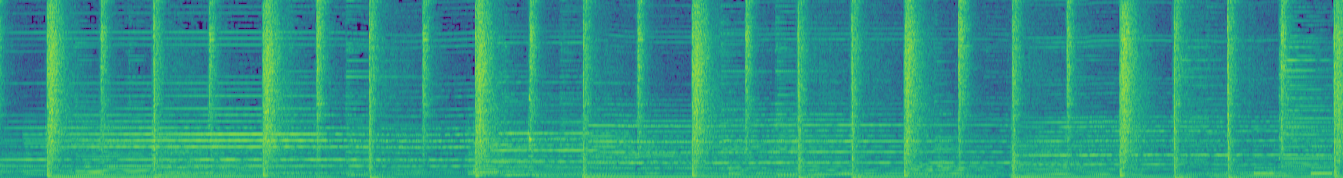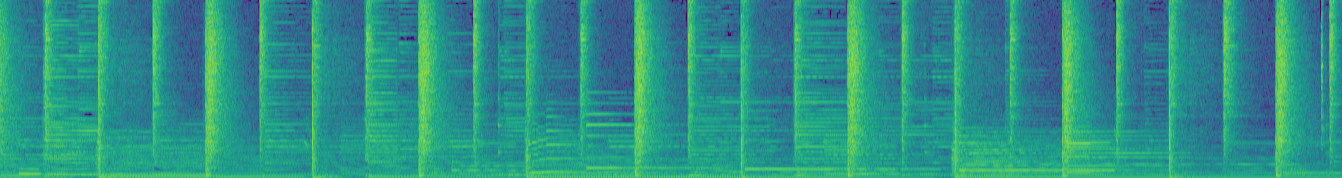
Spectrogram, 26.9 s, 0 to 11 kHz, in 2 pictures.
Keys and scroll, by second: 8.6 alt+w, 10.5 F4, 12.3 alt+w.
